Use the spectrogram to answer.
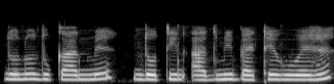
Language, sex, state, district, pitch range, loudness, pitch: Hindi, female, Jharkhand, Deoghar, 220-240 Hz, -15 LUFS, 230 Hz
